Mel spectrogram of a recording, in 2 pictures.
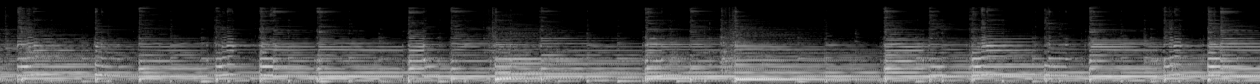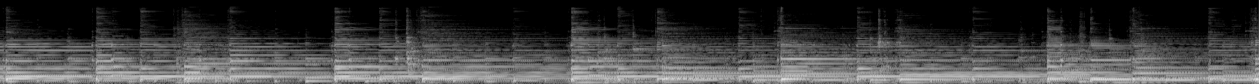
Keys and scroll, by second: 12.8 ctrl+t.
